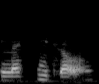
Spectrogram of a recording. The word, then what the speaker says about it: Nikita: Well, I must say that it is pronounced Nikita. I figured it would have had to have been Nikita, as I said, but I just wanted to make sure because you never know.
